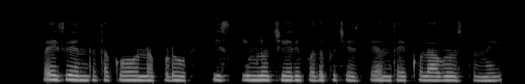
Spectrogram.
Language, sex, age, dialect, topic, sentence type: Telugu, male, 18-24, Central/Coastal, banking, statement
